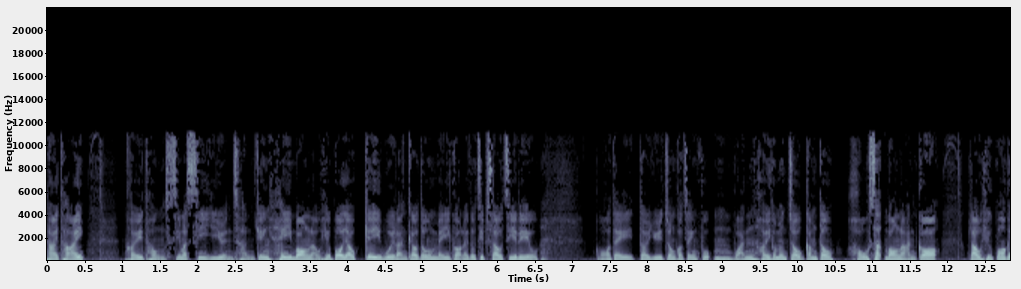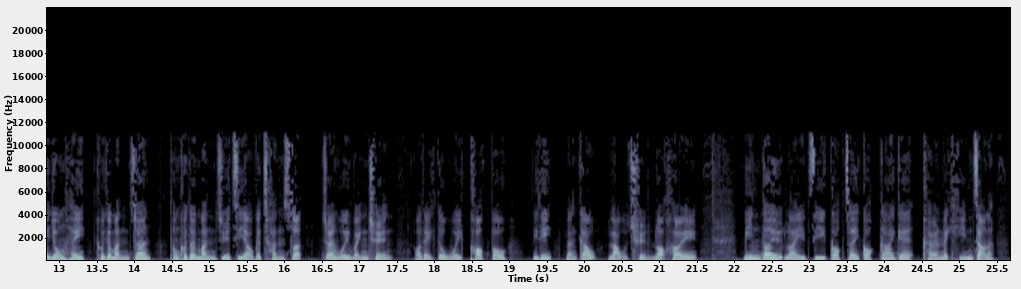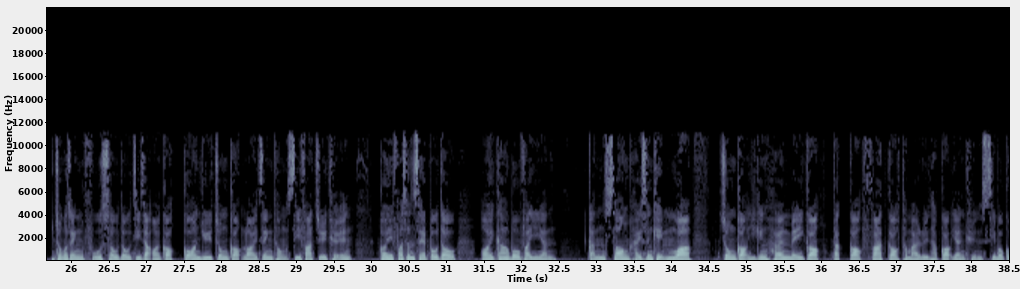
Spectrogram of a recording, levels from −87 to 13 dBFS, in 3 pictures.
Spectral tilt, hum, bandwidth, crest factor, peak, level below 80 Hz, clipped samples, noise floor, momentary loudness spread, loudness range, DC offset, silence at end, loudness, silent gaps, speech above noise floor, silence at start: -6.5 dB/octave; none; 11.5 kHz; 18 dB; -4 dBFS; -44 dBFS; under 0.1%; -53 dBFS; 7 LU; 3 LU; under 0.1%; 0 s; -23 LUFS; none; 31 dB; 0 s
